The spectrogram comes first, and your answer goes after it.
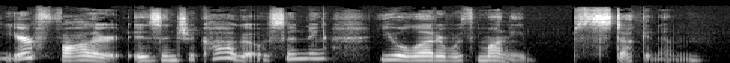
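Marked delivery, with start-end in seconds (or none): none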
